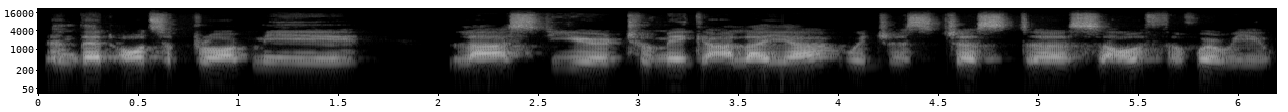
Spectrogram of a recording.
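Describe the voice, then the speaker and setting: Man calmly introducing his research. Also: mid-range voice, unhurried, poor audio. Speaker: architecture researcher. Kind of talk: self-introduction on a video call.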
